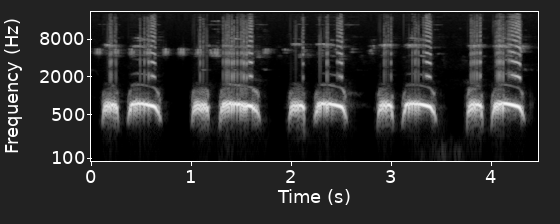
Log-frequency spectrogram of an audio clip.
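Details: Rapid 'thúc gù' cooing from a spotted dove, a short low coo followed at once by a longer hollow one, the pair repeated steadily about once a second over a quiet background.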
